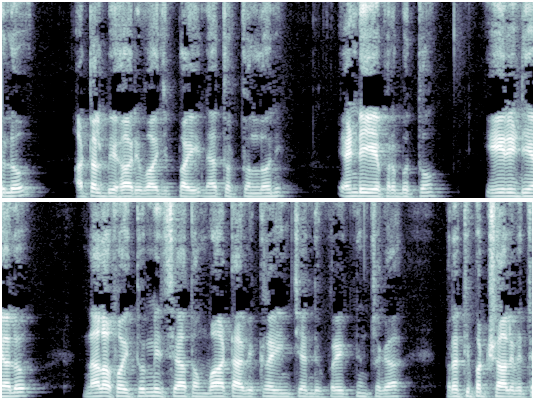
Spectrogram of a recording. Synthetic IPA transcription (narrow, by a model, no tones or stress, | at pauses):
ulo̞ː | ɐʈɐlbiɦaːɾiʋaːd͡ʒipɐjneːt̪ɾut̪ʋɐmlo̞ːni | eɳɖiːeːpɾɐbʱut̪ʋɐm | iːɾinijaːlo̞ː | nɐlɐbʱɐjt̪o̞mːid̪iʃaːt̪ɐmʋaːʈɐʋikɾɐɦiɲt͡ʃe̞ːnd̪uku̥pɾɐjɐt̪niɲt͡ʃɐɡaː | pɾɐt̪ipɐkʂaːlɐʋjɐt̪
